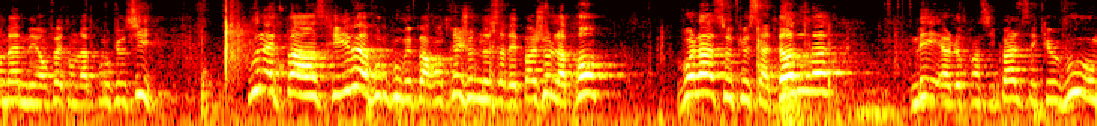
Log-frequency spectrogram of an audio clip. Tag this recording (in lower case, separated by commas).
speech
